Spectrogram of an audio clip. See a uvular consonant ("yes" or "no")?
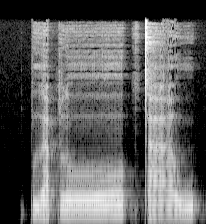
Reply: no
